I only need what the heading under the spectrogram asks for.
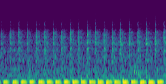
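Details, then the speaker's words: Yamaha Vixion engine at idle: fast, even diesel-like hollow knocking every firing stroke; teardown showed scored worn cylinder liner needing replacement; piston slap. "Mantap suaranya ini kenapa saya nyebut mesin diesel nemplok di rangka Vixion [Tertawa] akhir-akhir Ini kemungkinan besar pistonnya jadi seputaran piston nanti kita bongkar dulu kita cek"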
